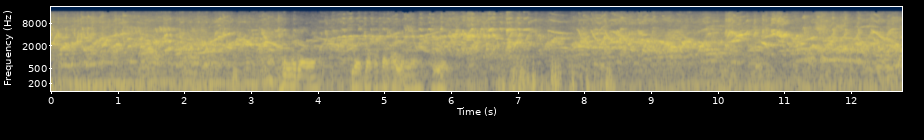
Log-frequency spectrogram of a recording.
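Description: White-rumped shamas (murai batu) singing in a contest, a dense run of fast, varied whistled phrases and chatter that overlaps throughout, over the voices of a crowd.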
